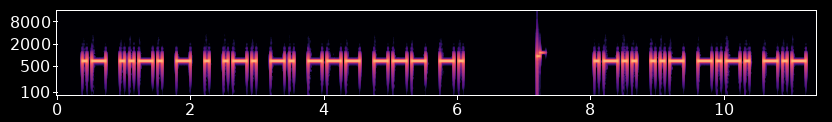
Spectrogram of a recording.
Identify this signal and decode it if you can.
Morse code, heard as a keyed tone, about 17 wpm, 700 Hz. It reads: AFTERNOON LUCK
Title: Sentences from Top 1500 Words - New Word Drill Alt - 17wpm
